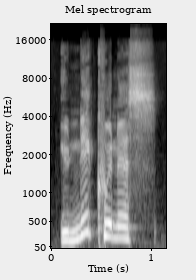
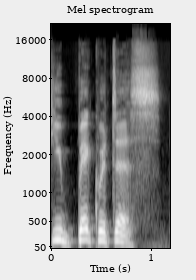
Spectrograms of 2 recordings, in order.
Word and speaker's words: ubiquitous: brain would die um uniquinas almost almost it's ubiquitous ubiquitous Michelle how you doing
